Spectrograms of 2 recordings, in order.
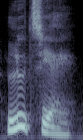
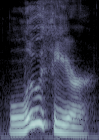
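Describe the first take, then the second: First: It is said in a non-American accent. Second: It is said in an American accent.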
